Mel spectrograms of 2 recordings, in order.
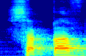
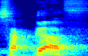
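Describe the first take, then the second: First: The name is said with the Arabic q sound. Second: The name is said with a g sound. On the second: "dalam dialek Yamani ... dilafazkan sebagai Saggaf"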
